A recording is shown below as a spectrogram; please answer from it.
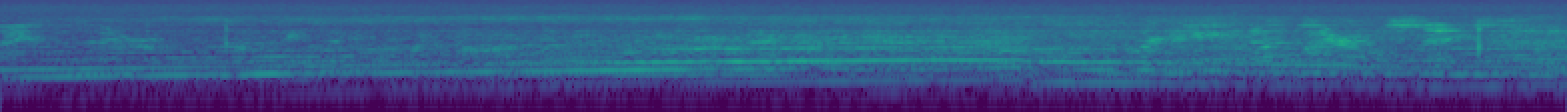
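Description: Buick modified race car on a qualifying lap at Riverside Park Speedway, its engine note rising and falling as it works through the laps, with some tire squeal. A commentator talks over it throughout.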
